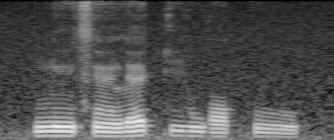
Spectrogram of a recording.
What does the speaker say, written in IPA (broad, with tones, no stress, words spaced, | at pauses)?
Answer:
nĩ˨sɛ̃˨lɛ˨˦ ki˧wɔ˨ ku˨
